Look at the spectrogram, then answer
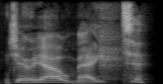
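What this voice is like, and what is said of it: Put-on British accent. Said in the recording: “throw on an accent ... hold down the British button for the next sentence”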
